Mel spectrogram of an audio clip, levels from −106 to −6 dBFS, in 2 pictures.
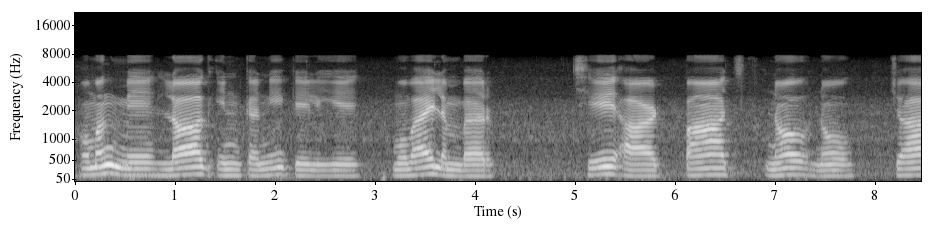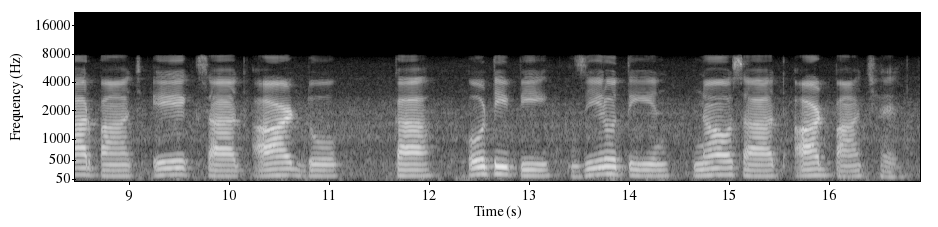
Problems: none marked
